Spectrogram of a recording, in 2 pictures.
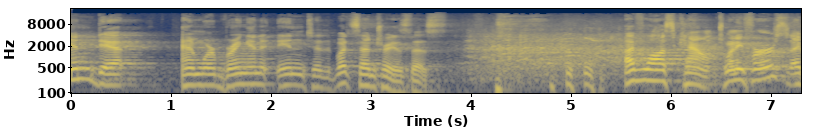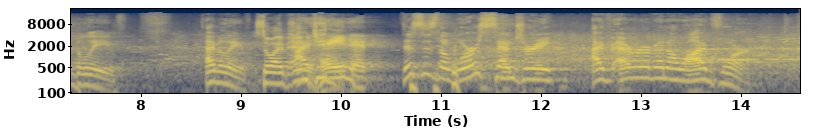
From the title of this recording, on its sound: Live from Seattle!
